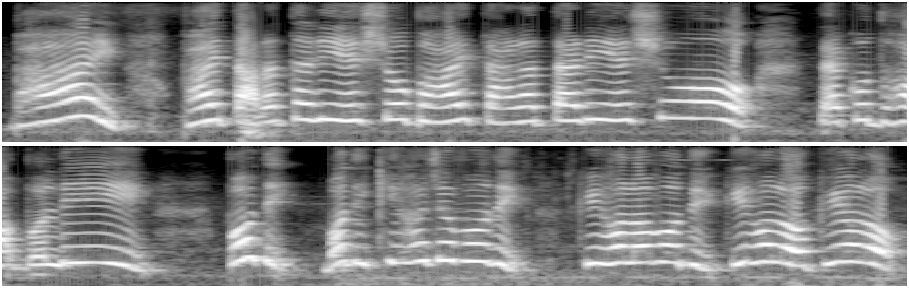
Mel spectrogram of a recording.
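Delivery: high, loud, hurried calling; urgent alarm. Acted. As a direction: shout for help in alarm. (উত্তেজিত হয়ে জোরে ডাকা)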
